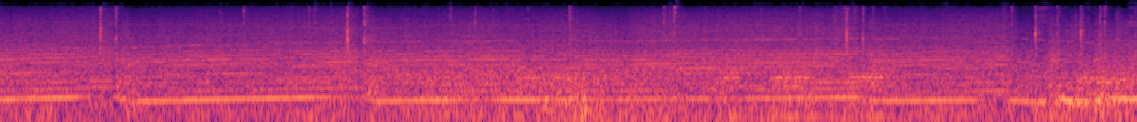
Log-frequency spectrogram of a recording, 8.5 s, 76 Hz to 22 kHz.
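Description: A McLaren 720S Evo race car engine in the Assetto Corsa Competizione video game, racing at Misano, drones steadily at high revs with a sustained tone and brief dips at gear shifts, heard alone and fairly close.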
